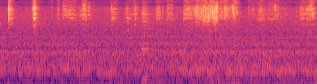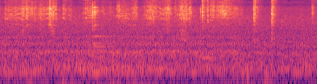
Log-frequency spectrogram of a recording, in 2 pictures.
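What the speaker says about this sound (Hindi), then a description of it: "ये थोड़ा सा हम पानी ऐड करेंगे" Water pours into gram flour for kadhi curry gravy in a home kitchen, a steady close trickle and splash with light clinks of a utensil against the bowl, continuous throughout.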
